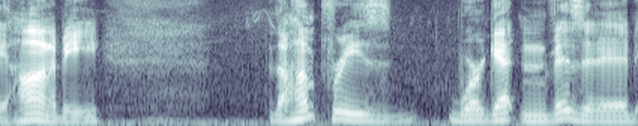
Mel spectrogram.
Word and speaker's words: Honobia: It was the Humphre and they were outside of this town called Hannabe. It it's spelled Honobia but they say Hannon.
